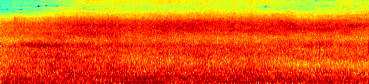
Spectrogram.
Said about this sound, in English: In part because of those rattly trucks. You got those rattly trucks everywhere.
